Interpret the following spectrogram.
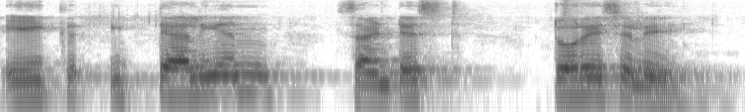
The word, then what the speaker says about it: Torricelli: कि एक Italian scientist टोरेचले, ये उसका इटालियन है और इसकी प्रोनाउंसिएशन इस तरह से होगी टोरेचले, ये उसने हमें दिया था.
